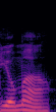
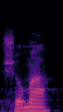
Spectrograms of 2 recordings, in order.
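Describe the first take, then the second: First: It is said in a neutral Spanish accent. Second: It is said in an Argentine Spanish accent.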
